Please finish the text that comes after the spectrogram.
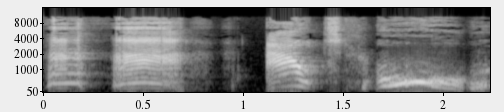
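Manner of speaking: very high, very loud, shrill squeal. Narrator reading the weasel crying out as the bear treads on him, squeaked. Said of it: "squeaked Wily Weasel".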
